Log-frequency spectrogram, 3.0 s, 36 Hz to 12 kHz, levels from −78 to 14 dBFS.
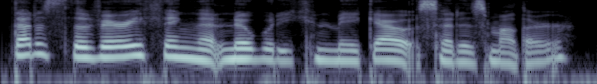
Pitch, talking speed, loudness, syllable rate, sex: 205 Hz, 260 wpm, -16 LUFS, 6.1 syllables/s, female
